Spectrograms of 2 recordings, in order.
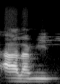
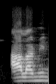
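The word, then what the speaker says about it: العالمين: এখন আলহামদুলিল্লাহ পড়ার সময় আমরা ম্যাক্সিমাম মানুষ এই আইনটা উচ্চারণ করি না, ডাইরেক্টলি বলি আলহামদুলিল্লাহি রাব্বিল আলামিন। আলামিন নাই, কিন্তু এই আইন আছে, আলামিন।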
